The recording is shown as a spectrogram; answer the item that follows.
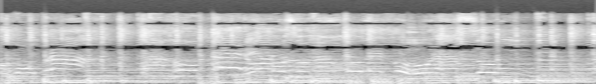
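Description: Afro-Peruvian music: men singing over cajón and conga drumming.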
